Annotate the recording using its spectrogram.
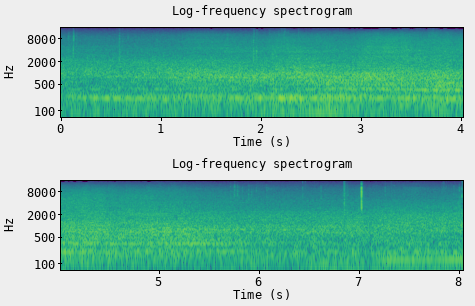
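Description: A motor vehicle passing by, its engine and tyre noise swelling to a peak about three seconds in and then slowly fading. A single sharp click comes near the end.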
